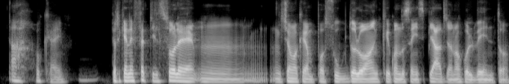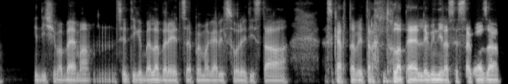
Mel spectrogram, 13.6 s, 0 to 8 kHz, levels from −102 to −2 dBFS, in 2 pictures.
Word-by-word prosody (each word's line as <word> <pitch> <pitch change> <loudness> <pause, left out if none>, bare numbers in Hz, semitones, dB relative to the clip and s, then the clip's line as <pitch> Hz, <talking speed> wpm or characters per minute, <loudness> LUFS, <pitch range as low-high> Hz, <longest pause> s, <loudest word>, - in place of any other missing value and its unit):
Ah 125 -4 -5
okay. 90 -8 -9 0.6
Perché 125 +1 +2
in 125 - +6
effetti 125 -1 0
il 115 - -3
sole, 115 -2 +6
mhmm, 95 -3 -5 0.2
diciamo 100 +2 0
che 100 - -3
è - - +5
un 90 - -4
po' 100 - -3
subdolo 95 0 +2
anche 95 +1 +2
quando 90 -1 0
sei 90 0 -1
in - - -3
spiaggia, 90 -2 +1
no, 90 +1 -1
col 90 -2 0
vento 85 -2 -3 0.4
e - - -8
dici: 75 0 -6
"Vabbè - - -1
ma, - - -4
mhmm, - - -19
senti - - -7
che 85 - -4
bella 80 +2 0
brezza" 75 -1 -3
e - - -6
poi 75 - -6
magari 75 -1 -4
il 75 - -5
sole 75 - -3
ti - - -10
sta 70 0 -3 0.5
scartavetrando 80 0 -3
la - - +7
pelle, 80 -1 +5
quindi 85 0 +3
la 80 - +2
stessa - - -1
cosa, 80 0 +2
90 Hz, 200 wpm, -26 LUFS, 80-100 Hz, 0.6 s, la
